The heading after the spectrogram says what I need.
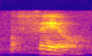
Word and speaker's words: feo: Lo más feo, the most ugly of all, or the ugliest of all, okay? Lo más feo. Feo, two syllables.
